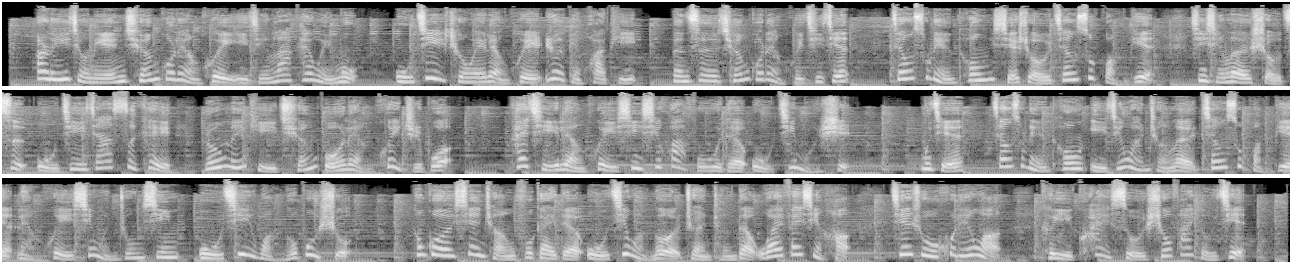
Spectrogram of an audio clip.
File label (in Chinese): 女-新闻-轻松; 两会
